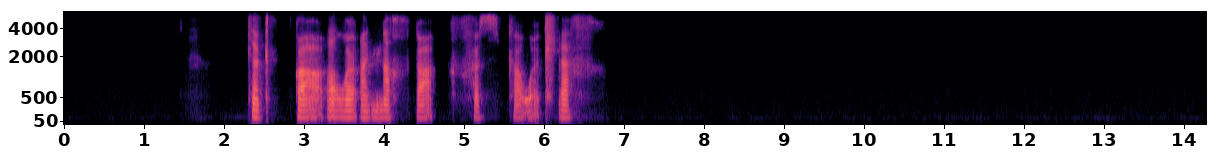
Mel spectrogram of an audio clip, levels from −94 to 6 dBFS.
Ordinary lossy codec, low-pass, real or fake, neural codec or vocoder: Opus, 24 kbps; 5.4 kHz; fake; autoencoder, 22.05 kHz, a latent of 192 numbers a frame, VITS, trained on one speaker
